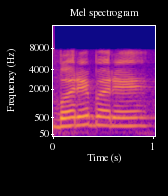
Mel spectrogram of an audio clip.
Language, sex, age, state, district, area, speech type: Goan Konkani, female, 30-45, Goa, Quepem, rural, spontaneous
